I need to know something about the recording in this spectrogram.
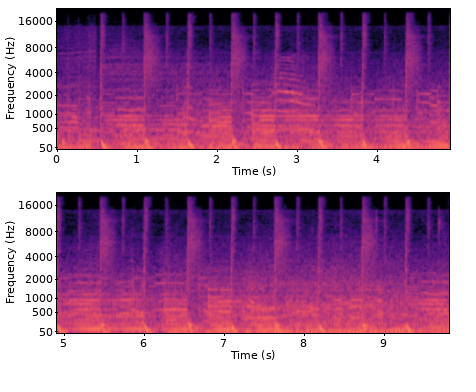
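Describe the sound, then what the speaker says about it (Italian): A cat meows repeatedly as it wanders around indoors, its drawn-out cries standing out over a dense, busy background. "come sentite ho sempre il gatto che gironzola intorno"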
